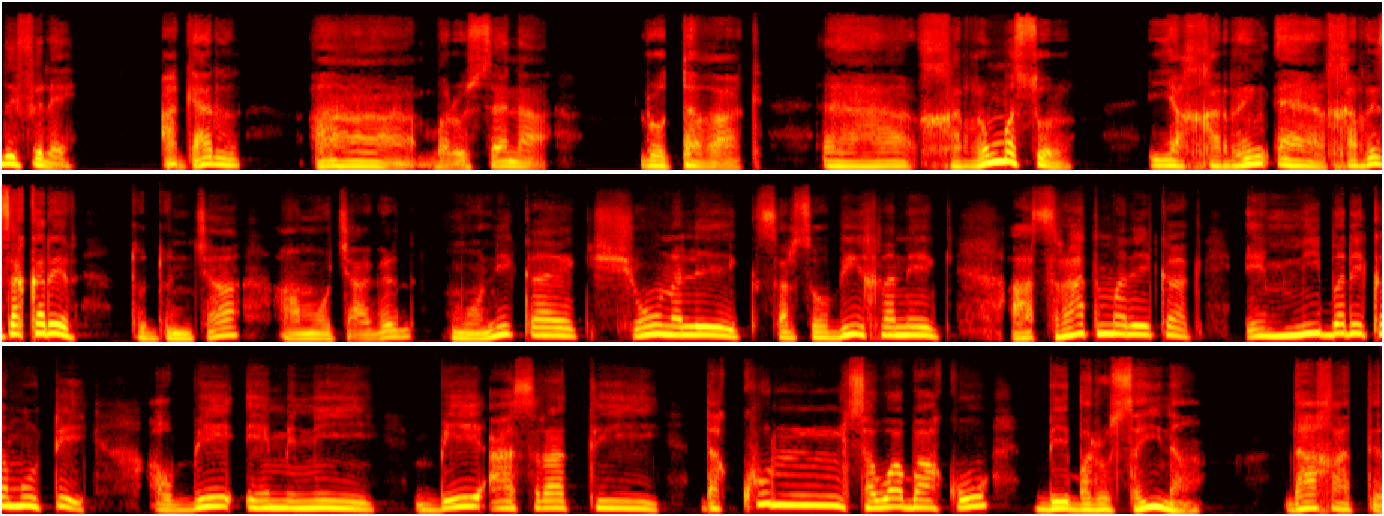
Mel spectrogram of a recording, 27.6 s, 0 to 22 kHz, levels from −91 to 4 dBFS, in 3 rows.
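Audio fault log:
No technical faults detected.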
